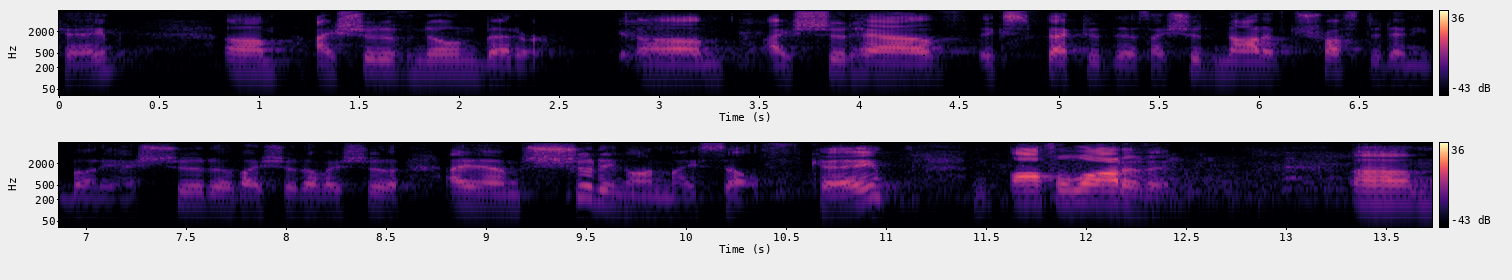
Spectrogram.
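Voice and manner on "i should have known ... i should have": ordinary talk, nothing marked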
